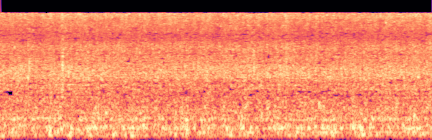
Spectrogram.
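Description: Steady rush and babble of flowing canal water.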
